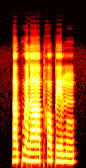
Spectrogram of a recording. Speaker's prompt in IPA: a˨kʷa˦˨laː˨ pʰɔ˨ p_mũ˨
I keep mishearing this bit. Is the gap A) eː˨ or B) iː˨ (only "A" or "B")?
A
